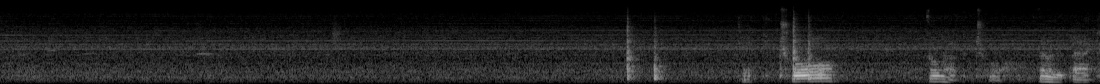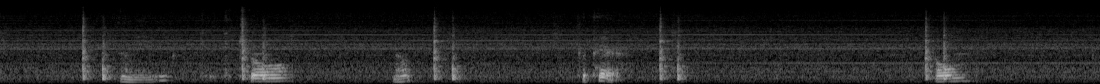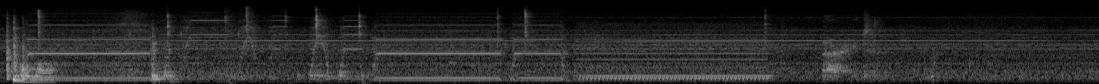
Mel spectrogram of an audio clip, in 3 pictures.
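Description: Anycubic Mega Zero 3D printer's stepper motors driving the axes, about 22 seconds in, in three separate moves. Each move is a steady whine at its own pitch, with a few clicks. The moves are typical of the printer homing its axes before bed levelling.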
